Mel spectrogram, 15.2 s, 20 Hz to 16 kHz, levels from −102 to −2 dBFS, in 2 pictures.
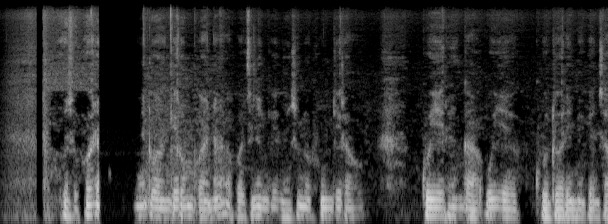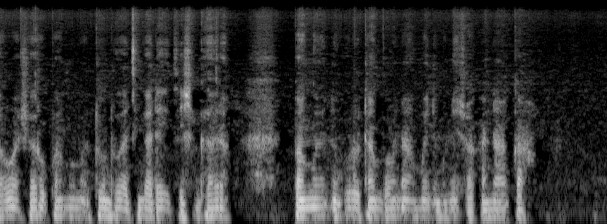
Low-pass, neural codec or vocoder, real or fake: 14.4 kHz; none; real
